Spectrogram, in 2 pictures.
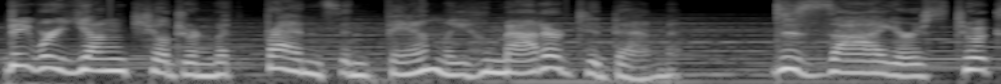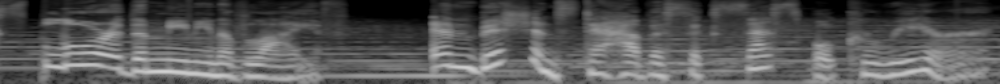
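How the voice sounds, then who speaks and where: A woman's voice: mid-range voice, lively intonation, a little slow, faint music behind, lightly acted. An actress playing a haughty, witty woman inventor in a video game, guarded yet wistful, speaking in a wry, articulate way. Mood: reflective, somber. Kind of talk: scripted video game story dialogue.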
